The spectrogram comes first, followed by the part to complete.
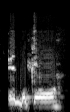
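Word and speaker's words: INDIlCA: You can find me on Twitch at Indica. The L is silent.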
